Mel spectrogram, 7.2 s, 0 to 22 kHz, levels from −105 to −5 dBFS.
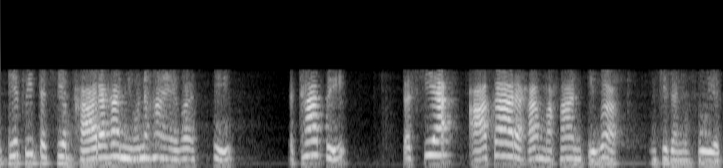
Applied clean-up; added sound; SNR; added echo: neural mask model RNNoise.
